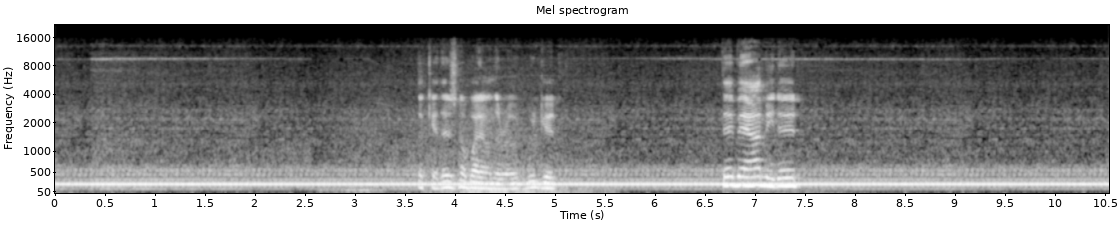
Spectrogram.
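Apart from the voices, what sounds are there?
Peterbilt 359 truck engine from video game American Truck Simulator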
